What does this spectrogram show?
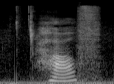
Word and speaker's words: half: The letter L is silent in the following words. Listen and repeat each word after the speaker. Half, halves, self, cool, shoe, wool, Lincoln.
